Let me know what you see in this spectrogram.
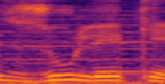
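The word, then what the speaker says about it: Dzüleke: सो D silent से जू लेके।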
